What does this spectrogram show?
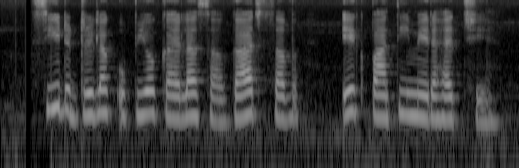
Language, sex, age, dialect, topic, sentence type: Maithili, female, 25-30, Southern/Standard, agriculture, statement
